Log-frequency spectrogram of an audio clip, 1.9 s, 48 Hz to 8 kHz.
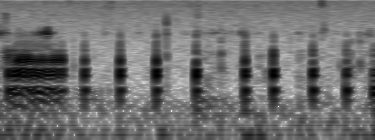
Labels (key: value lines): label: biophony, knock croak
recorder: SoundTrap 300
